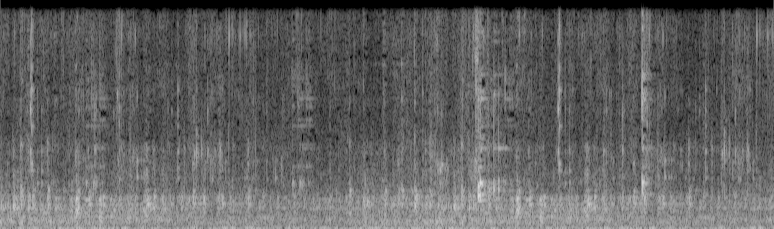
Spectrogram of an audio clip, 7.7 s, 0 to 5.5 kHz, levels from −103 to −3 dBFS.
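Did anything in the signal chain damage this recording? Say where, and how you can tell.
No, nothing in the chain audibly damaged this audio.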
